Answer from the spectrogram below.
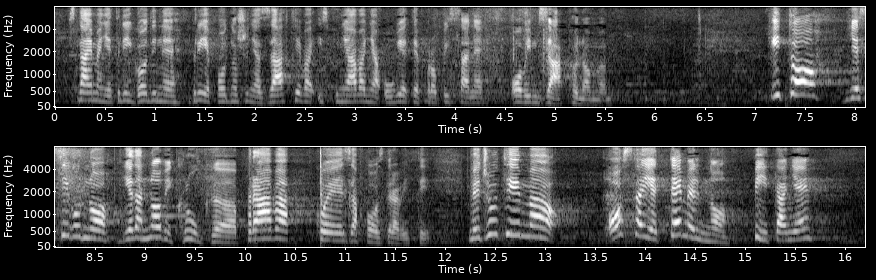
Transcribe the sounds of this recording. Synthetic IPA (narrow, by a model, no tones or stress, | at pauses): snajmaɲe̞t̪ɾiːɡo̞d̪ine̞pɾije̞po̞d̪noʃe̞ɲazaːxt̪jeʋaʔispuɲaːʋaɲaʔuːʋje̞t̪e̞pɾo̞pisane̞o̞ʋimza̰ːko̞no̞̰m | it̪oːje̞siɡuɾno̞je̞d̪anːo̞ʋikɾuːɡpɾaːʋako̞jejezapo̞zd̪ɾaʋit̪i | me̞d͡ʑut̪im | o̞st̪aje̞t̪e̞me̞ʎno̞ | piːt̪aɲe̞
